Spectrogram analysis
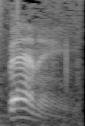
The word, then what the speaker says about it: Benny: doctor no this is Jack Benny rhymes with penny if he can arrange it and believe me he can mrs.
